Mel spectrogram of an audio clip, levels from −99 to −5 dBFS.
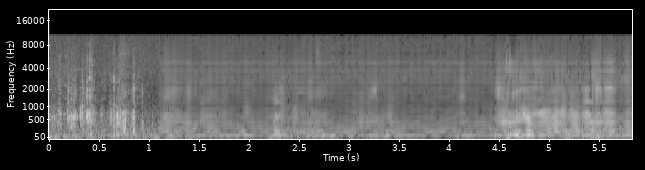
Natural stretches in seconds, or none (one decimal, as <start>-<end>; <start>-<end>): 0.0-1.1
